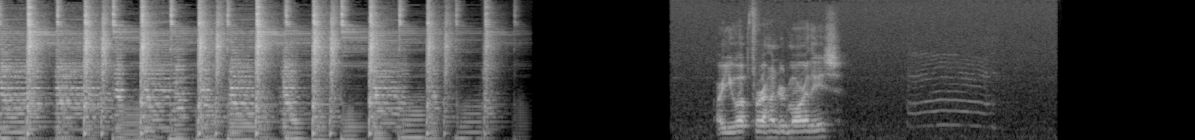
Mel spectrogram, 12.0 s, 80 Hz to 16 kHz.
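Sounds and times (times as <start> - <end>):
cat meowing: 9.0 - 10.1.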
